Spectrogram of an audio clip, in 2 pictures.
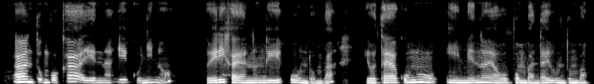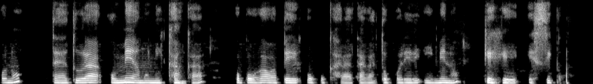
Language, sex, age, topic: Oshiwambo, female, 18-24, agriculture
